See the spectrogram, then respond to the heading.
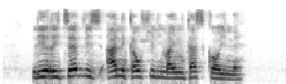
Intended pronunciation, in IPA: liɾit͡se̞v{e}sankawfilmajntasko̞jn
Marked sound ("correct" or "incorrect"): incorrect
